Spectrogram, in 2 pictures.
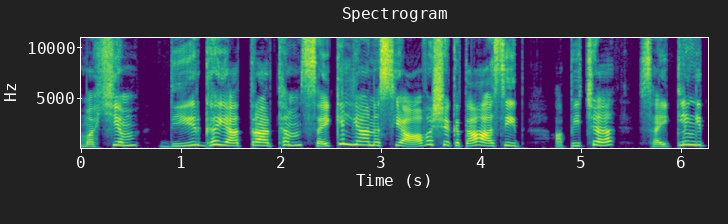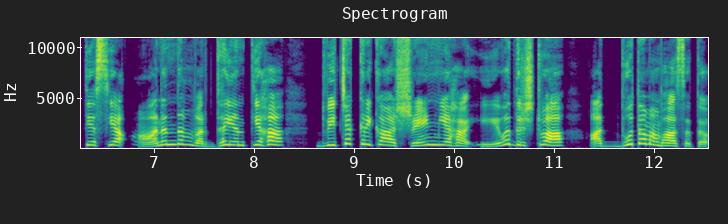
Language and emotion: Sanskrit, happy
